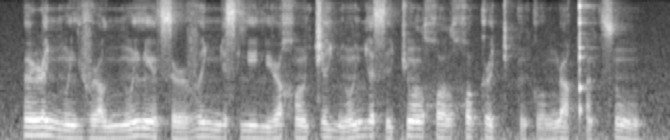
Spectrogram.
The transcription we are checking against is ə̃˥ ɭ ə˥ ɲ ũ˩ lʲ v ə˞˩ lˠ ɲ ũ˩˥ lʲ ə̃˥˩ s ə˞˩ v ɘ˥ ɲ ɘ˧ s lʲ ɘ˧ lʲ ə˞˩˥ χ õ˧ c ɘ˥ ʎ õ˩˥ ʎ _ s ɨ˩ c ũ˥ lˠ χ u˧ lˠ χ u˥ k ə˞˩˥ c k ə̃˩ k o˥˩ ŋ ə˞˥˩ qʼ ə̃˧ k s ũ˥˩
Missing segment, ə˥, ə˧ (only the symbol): ə˥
